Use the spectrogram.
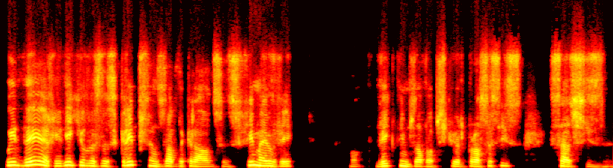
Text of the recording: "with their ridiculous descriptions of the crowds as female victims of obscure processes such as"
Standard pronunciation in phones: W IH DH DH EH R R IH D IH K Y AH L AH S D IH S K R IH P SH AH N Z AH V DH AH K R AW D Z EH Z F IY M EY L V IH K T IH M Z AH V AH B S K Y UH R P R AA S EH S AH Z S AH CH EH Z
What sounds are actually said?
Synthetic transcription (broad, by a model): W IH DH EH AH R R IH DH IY K Y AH L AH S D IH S K R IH P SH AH N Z AH V DH AH K R AW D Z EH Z F IY M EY L V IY K T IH M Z AH V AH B S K Y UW R P R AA S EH S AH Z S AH S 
